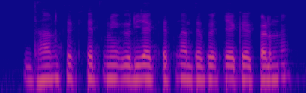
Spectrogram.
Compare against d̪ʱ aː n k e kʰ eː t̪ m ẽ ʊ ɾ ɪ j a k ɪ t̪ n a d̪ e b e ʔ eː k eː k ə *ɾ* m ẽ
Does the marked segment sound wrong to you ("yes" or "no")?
yes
